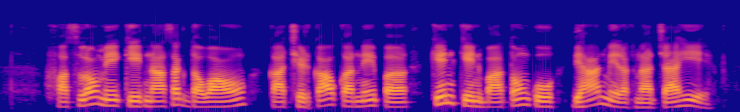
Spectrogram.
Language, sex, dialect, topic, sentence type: Hindi, male, Garhwali, agriculture, question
